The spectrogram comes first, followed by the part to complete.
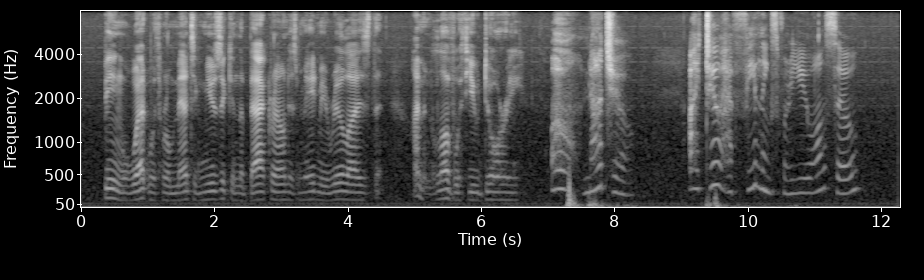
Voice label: Cheesy Read; DORITOS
